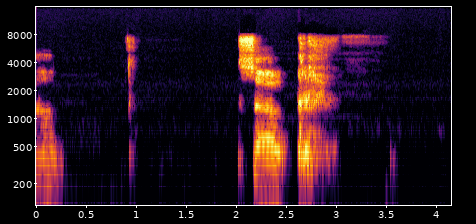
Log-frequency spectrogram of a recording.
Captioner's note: cough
